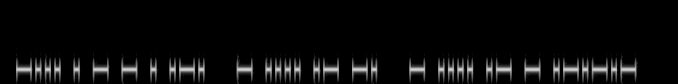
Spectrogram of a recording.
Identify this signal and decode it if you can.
Morse code, heard as a keyed tone, about 25 wpm, 700 Hz. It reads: BETTER THAN THAT.
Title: Sentences from Top 1000 Words - Review Part 4 - 25wpm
